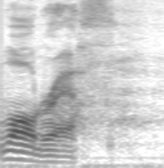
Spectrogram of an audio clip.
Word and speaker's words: Walradth: Bob, can you give us your name and spell it out for us, please? Robert W. Walradth.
